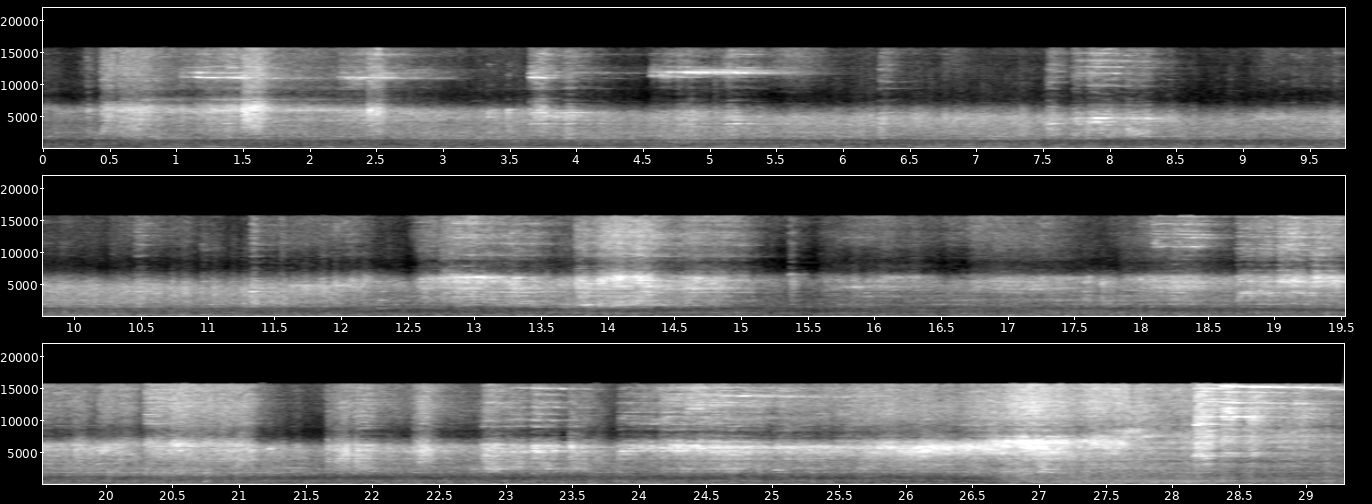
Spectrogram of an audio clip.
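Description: Norfolk Southern freight train's cars rolling steadily past, steel wheels running on the rails, growing louder and fuller near the end.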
